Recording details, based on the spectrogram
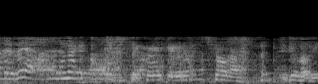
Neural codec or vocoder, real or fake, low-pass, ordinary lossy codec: codec, 24 kHz, 1 kbps, SNAC; fake; 3.6 kHz; MP3, 16 kbps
